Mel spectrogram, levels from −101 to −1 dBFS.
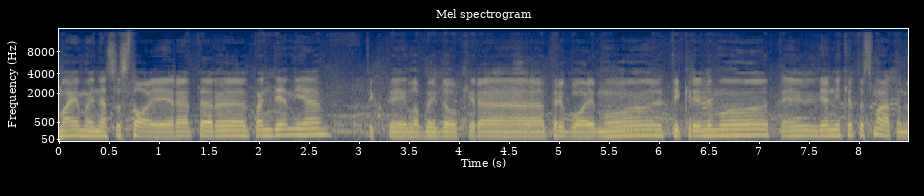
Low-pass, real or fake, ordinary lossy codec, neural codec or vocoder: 14.4 kHz; fake; AAC, 64 kbps; codec, 44.1 kHz, 7.8 kbps, Pupu-Codec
